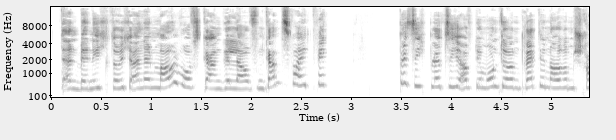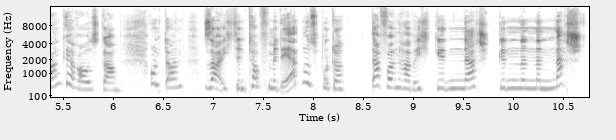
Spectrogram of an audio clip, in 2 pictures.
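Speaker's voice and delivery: a small sprite eagerly telling its journey; little creature. Acted. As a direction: Wiplala recounting his tunnel trip, quick and high.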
